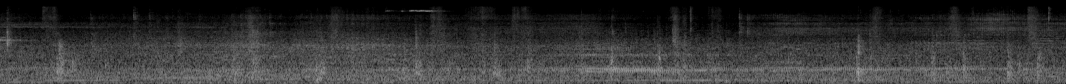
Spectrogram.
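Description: Thick wallpaper sample book pages being turned and handled: scattered short rustles and taps over a steady background rumble.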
